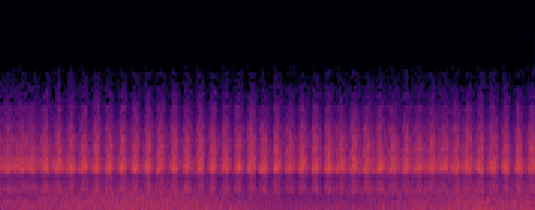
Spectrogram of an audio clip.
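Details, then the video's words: Cicadas singing in the heat on a desolate beach of a Greek island by the Adriatic sea: a dense high buzzing chorus pulsing about three times per second, steady and rhythmic, over a soft broad wash of waves. "Cicadas by the Sea - Ocean Waves & Cicada Sounds"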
